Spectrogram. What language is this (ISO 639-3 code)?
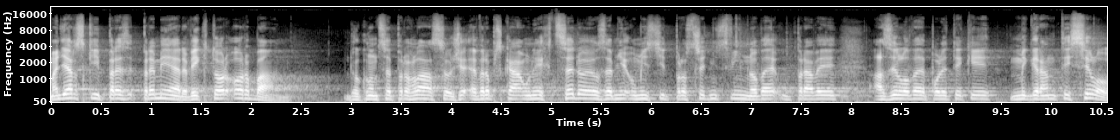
ces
